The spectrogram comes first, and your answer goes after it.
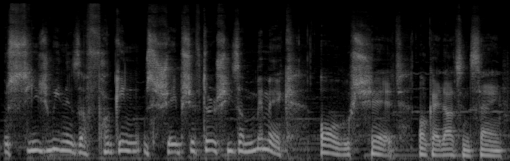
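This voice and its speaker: A woman's voice: low-pitched, animated, unhurried, soft background music. A woman streamer giving casual reaction commentary on a game, rambling and tired, swearing freely.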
